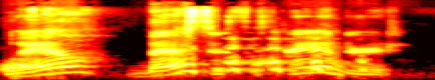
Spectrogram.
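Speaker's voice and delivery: slow, swooping, sing-song Southern drawl. Answering a request for an impression of Dabo Swinney: Dabo Swinney impression. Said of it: "your best Dabo impersonation".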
